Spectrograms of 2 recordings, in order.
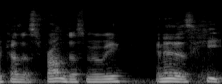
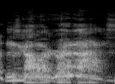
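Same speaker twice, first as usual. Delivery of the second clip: loud, sudden, blurted shout; 5 semitones higher, 10 dB louder than usual. Retelling Al Pacino's line in a serious scene: Al Pacino impression. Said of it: "what the fuck is that?".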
